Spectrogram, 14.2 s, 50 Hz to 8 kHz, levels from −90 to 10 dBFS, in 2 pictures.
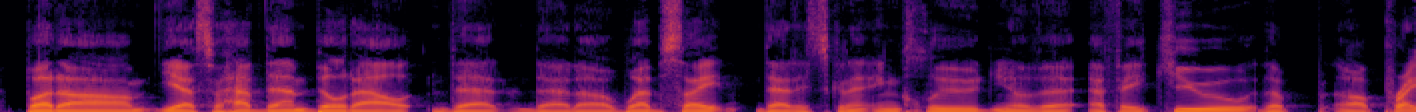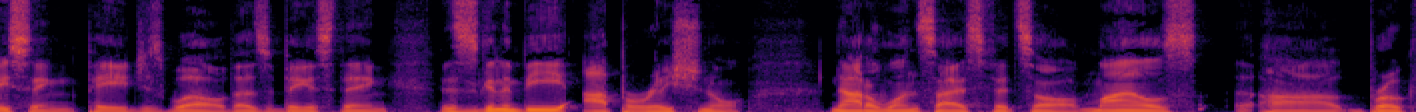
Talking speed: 180 wpm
